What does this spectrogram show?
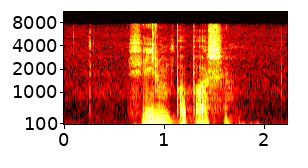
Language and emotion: Russian, sad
